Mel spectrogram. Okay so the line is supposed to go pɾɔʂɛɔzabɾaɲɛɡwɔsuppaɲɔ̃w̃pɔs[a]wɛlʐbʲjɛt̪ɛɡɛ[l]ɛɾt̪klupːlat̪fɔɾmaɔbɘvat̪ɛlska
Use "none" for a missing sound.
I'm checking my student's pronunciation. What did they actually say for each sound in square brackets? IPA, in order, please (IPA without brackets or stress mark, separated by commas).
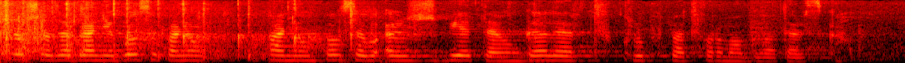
ɛ, l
